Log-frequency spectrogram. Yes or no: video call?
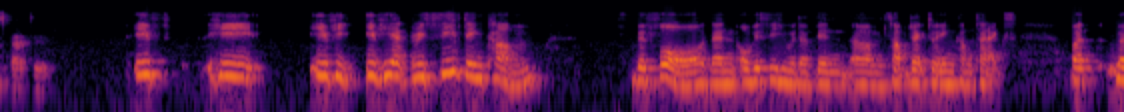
yes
